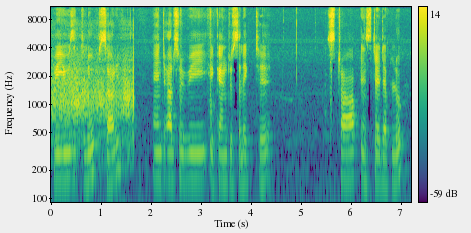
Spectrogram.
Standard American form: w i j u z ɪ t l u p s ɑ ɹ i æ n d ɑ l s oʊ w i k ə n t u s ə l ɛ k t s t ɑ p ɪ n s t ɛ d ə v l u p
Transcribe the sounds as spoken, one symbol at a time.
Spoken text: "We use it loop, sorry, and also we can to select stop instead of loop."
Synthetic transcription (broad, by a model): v i j u z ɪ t l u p s ɑ ɹ i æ n d ɑ l s oʊ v i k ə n t u s ə l ɛ k t s t ɑ p ɪ n s t ɛ d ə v l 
